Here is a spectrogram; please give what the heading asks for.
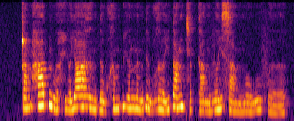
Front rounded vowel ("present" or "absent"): absent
